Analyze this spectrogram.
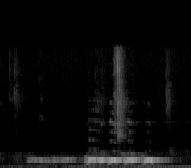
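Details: Loud manggung coo of a local bedah karang zebra dove, said to be audible kilometres away: a short level hoot, then a longer, stronger wavering tone that fades out, with low rumbling behind.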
